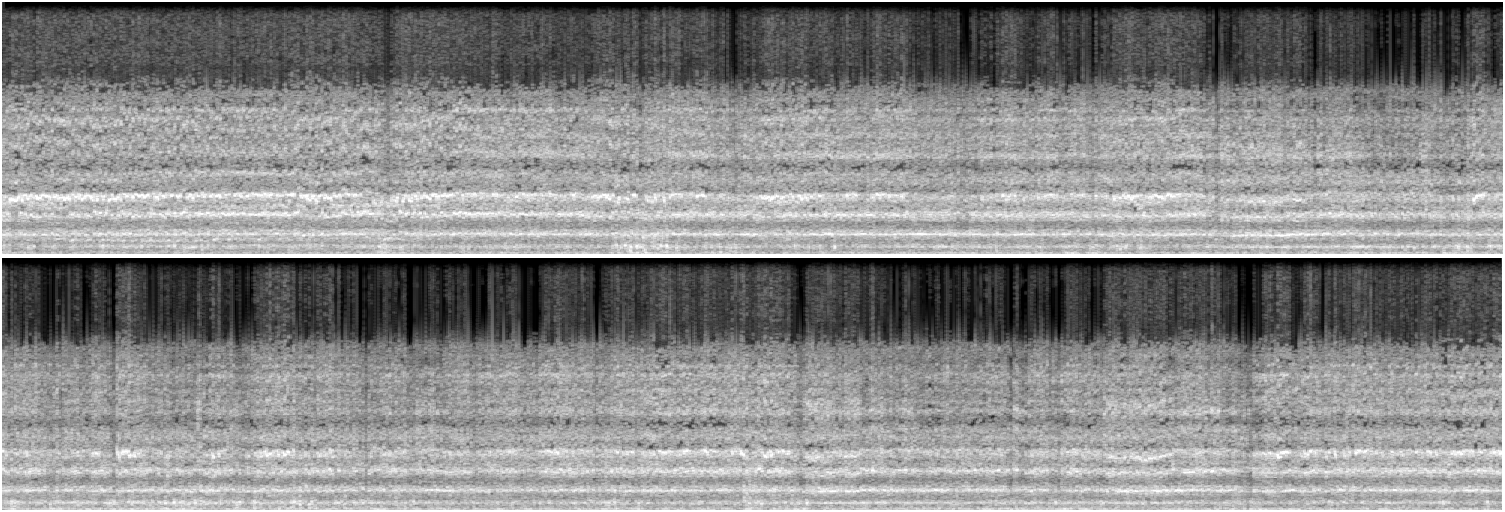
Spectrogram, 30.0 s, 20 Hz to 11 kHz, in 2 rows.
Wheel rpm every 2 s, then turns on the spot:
200, 210, 220, 230, 230, 230, 220, 230, 230, 230, 230, 230, 230, 220, 230.
none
